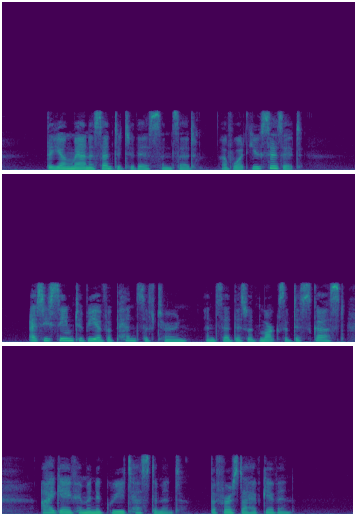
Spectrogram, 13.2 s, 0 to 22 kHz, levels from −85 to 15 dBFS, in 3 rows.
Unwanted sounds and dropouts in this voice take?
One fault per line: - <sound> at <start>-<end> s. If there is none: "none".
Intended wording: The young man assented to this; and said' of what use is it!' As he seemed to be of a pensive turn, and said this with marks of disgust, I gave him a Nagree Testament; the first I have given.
none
